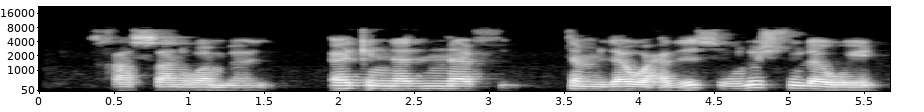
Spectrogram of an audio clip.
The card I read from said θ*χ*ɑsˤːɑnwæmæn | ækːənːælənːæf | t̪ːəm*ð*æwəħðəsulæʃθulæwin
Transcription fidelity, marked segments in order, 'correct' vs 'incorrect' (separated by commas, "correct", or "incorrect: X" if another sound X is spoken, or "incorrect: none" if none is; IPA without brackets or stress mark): correct, correct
